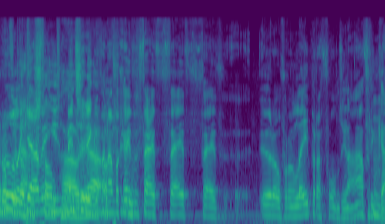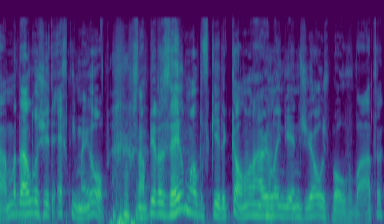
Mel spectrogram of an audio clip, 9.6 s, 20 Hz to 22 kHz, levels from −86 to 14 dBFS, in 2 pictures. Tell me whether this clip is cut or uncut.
uncut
